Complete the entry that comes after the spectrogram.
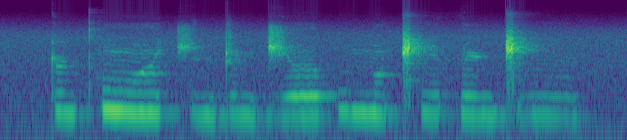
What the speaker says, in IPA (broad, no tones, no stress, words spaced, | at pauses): ʈœɳt̪ʰõːə̯t͡ʃeɳ deɳd͡ʒəːpu n̪õǁʰiθiɳɡ͡ǁɨː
